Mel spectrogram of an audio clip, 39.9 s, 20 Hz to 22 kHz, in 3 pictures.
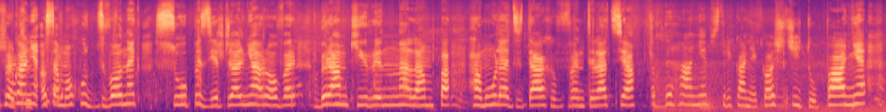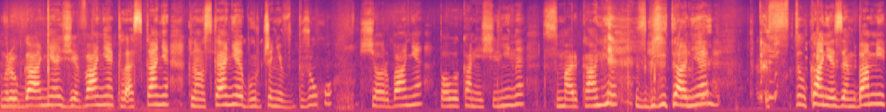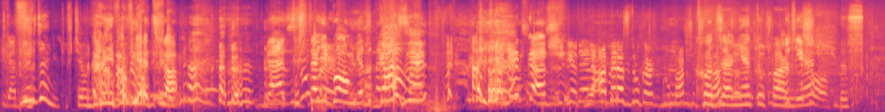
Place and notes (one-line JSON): {"title": "Wyspa Sobieszewska, Gdańsk, Poland - Wyspa Gra !", "date": "2015-10-02 10:11:00", "description": "Nagranie zrealizowane przez Kamilę Staśko-Mazur podczas warsztatów w Szkole nr.25. Projekt Ucho w Wodzie", "latitude": "54.34", "longitude": "18.91", "altitude": "2", "timezone": "Europe/Warsaw"}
